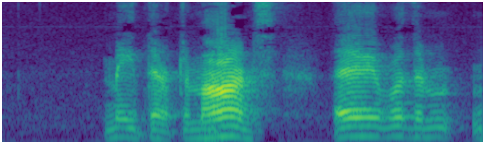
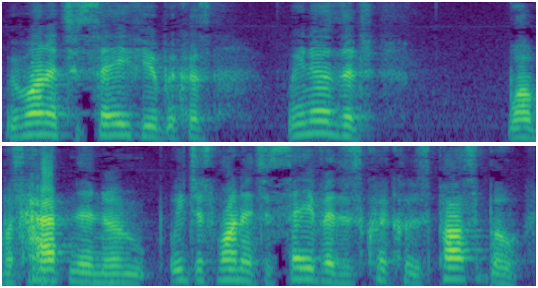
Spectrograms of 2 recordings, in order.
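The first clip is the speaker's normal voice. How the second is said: normal talking voice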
